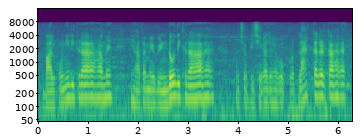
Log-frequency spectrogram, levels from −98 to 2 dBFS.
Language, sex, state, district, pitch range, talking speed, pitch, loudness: Hindi, male, Bihar, Araria, 115-160 Hz, 220 wpm, 135 Hz, -18 LUFS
